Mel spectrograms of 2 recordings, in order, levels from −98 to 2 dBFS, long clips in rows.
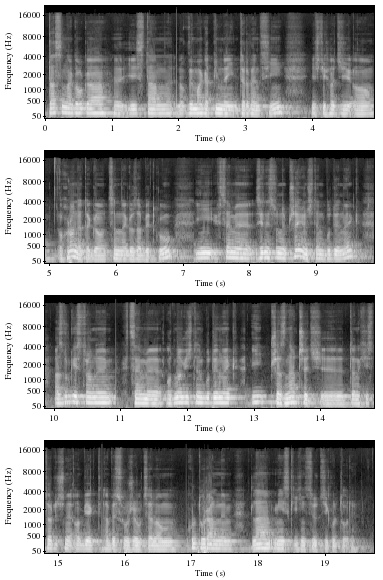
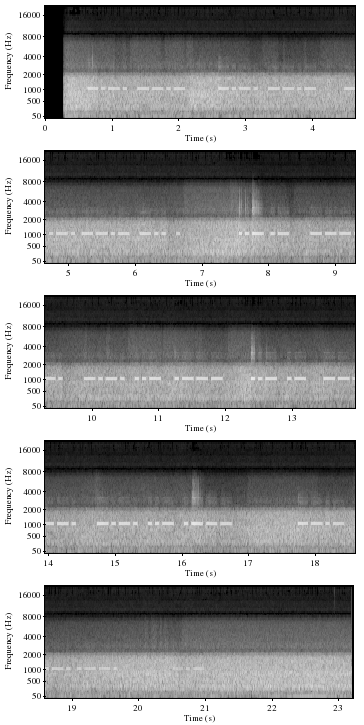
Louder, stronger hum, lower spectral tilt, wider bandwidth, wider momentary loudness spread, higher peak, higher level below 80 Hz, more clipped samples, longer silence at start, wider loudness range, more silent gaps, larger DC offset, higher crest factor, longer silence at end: about the same, -14 LUFS vs -16 LUFS; neither; first, -7.5 dB/octave vs -6 dB/octave; first, 17.5 kHz vs 7.6 kHz; about the same, 7 LU vs 5 LU; about the same, 0 dBFS vs 0 dBFS; about the same, -38 dBFS vs -42 dBFS; neither; second, 0.05 s vs 0.3 s; about the same, 3 LU vs 2 LU; neither; neither; about the same, 12 dB vs 16 dB; about the same, 0.1 s vs 0 s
